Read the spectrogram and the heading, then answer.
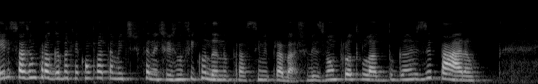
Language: Portuguese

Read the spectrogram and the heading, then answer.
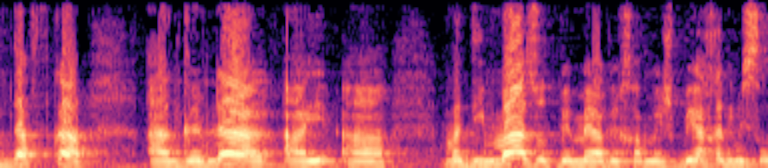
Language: Hebrew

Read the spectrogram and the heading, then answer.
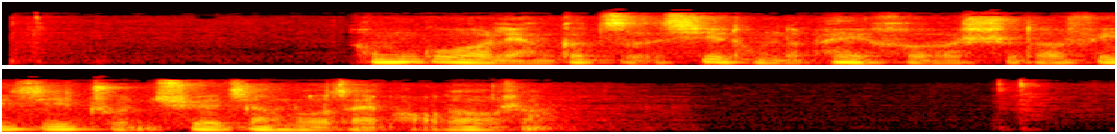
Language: Chinese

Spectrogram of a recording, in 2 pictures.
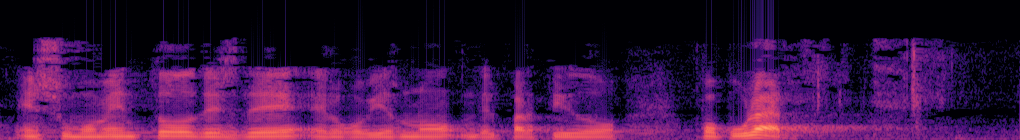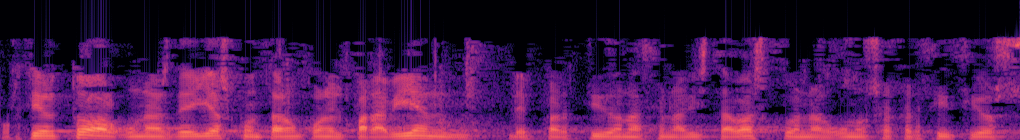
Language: Spanish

